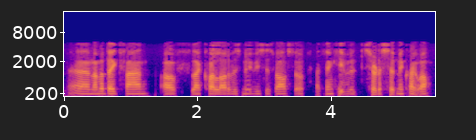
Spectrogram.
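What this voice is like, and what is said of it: Northern Irish accent. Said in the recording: “he's sort of got a similar accent. But he actually was born and grew up not far from where I live in like Northern Ireland”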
